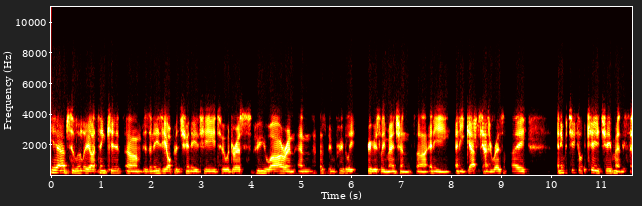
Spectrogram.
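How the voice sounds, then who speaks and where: A normal speaking voice moves at a fairly quick pace with fairly even intonation. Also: man, medium pitch for a man. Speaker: HS team lead, line manager. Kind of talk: interview Q&A. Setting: phone or video call.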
